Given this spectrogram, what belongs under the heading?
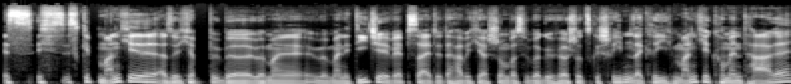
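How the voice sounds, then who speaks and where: Fairly quick, nearly pause-free speech with ordinary pitch variation on a very clean recording with a silent background. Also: man, very deep, low pitch for a man. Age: 40s. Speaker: DJ and podcast host. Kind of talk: scripted podcast intro and outro; interview podcast. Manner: halting, repeats words.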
